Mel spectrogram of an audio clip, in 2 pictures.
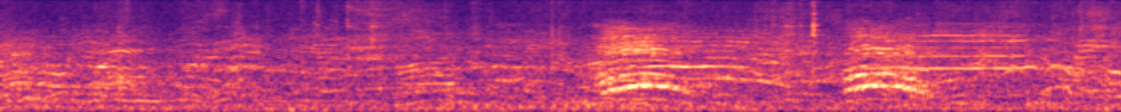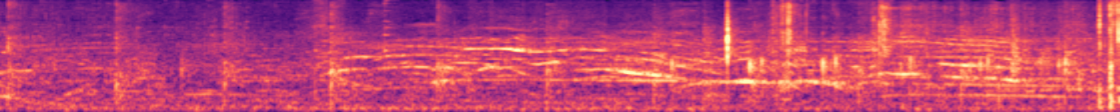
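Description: Voices of spectators and players calling out and chattering across an outdoor ballfield, with a few short sharp clicks near the end.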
